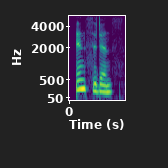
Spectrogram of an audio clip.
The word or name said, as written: incidence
